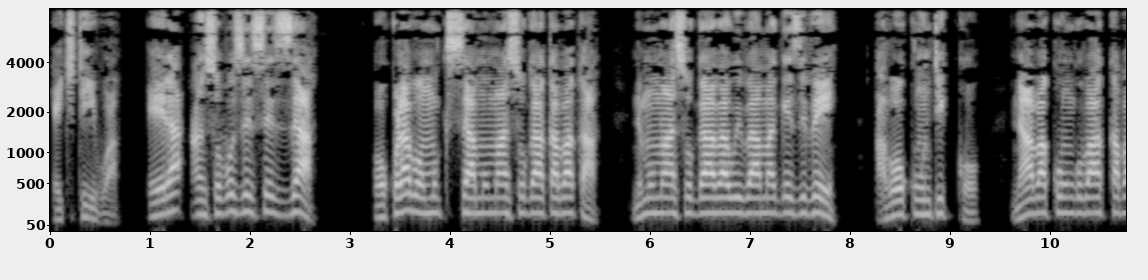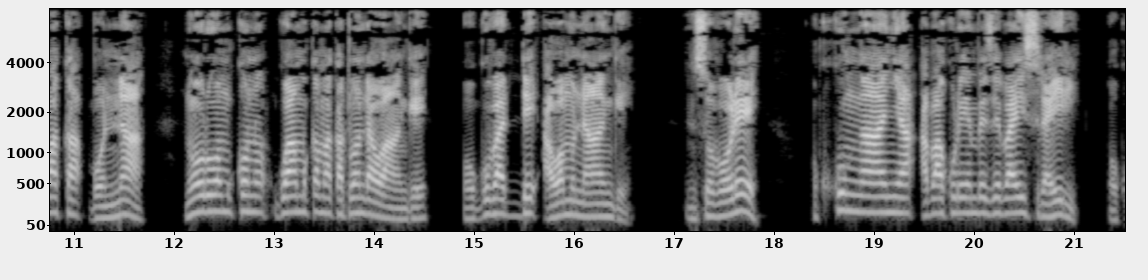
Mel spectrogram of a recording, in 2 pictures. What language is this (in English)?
Ganda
